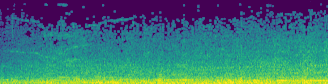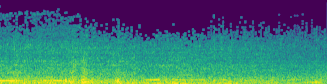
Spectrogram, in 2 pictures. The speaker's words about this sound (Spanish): De día un tranvía recorre una calle.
